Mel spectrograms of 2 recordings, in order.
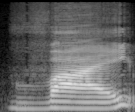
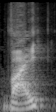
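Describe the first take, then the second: First: The vowel sound is held a little longer. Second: The vowel sound is short and clipped. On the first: The speaker calls it right. "the H makes the sound a little longer" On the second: The speaker calls it wrong. "rather than"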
